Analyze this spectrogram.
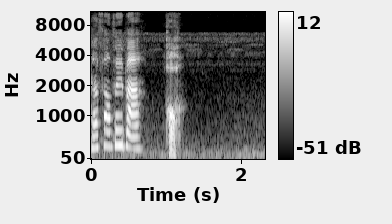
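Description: A young man answers briefly in a calm voice.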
